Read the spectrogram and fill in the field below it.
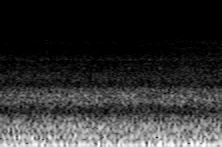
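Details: Chrysler Town and Country / Dodge Grand Caravan after replacing a failed blend door actuator, engine running: a steady low engine hum with soft air noise and no clicking or ratcheting from the dash, so the new actuator sounds normal.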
